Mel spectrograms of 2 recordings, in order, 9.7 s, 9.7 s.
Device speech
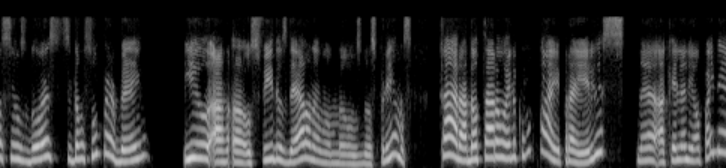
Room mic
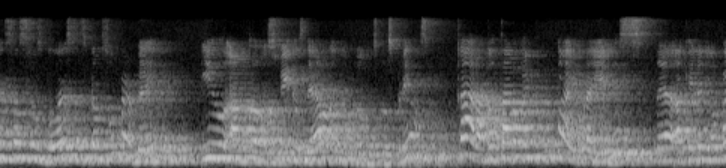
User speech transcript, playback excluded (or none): none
